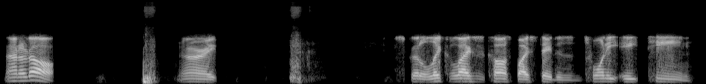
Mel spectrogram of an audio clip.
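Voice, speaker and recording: A man's voice: medium pitch, measured pace, no room sound. Man ranting over a tinny CB-radio-like headset. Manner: sarcastic, swears constantly, gets loud and fired up. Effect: sounds like a tinny CB radio over his headset. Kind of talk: casual profane rant. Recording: tinny dry lo-fi headset line.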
